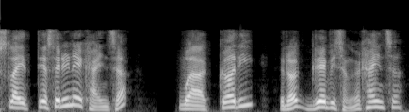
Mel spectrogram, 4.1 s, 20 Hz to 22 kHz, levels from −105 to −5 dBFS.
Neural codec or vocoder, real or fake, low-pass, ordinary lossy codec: codec, 16 kHz, 2 kbps, FunCodec, trained on LibriTTS, 25 frames a second; fake; 7.2 kHz; AAC, 48 kbps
